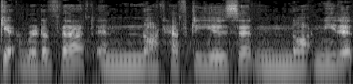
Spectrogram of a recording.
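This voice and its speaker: Noticeable background noise runs behind a woman's speech. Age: 60s. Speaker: weight loss vlogger. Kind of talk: personal vlog monologue. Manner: halting, with fillers and self-repeats.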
